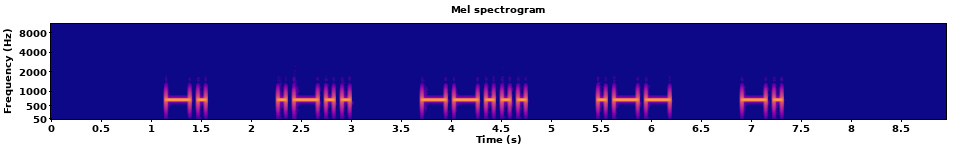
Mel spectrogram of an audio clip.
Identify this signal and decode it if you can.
Morse code, heard as a keyed tone, about 15 wpm, spaced as for 9 wpm, 700 Hz. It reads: NL7WN
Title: USA Call Signs - 3x Character Spacing - 15wpm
